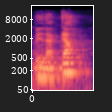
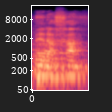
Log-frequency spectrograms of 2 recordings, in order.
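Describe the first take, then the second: First: The third consonant is a hard k sound. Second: The third consonant is a throaty guttural sound. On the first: "La J puede también sonar como K" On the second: "Berajá, así"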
